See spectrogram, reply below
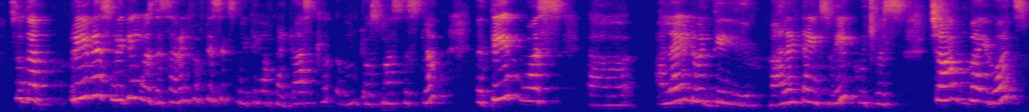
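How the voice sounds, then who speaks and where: A woman, the club secretary, reading the minutes of the last meeting in a formal, measured way. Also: very high-pitched, darkish tone. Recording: echoey hall, distant mic.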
